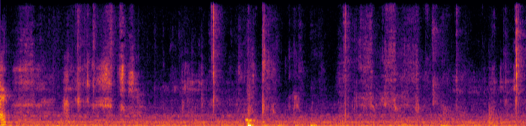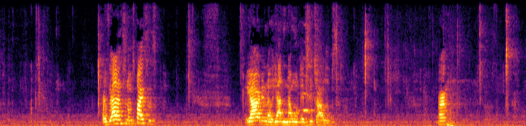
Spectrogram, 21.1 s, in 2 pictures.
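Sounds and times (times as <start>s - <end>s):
chewing chicken wing: 1.2s - 12.6s, 17.2s - 21.0s.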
